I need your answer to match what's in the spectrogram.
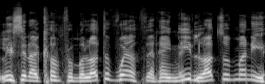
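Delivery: put-on very poor Nigerian accent. Riffing on a vampire Nigerian-prince scam, speaker voices the prince: very poor Nigerian accent. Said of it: "very poor Nigerian accents".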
